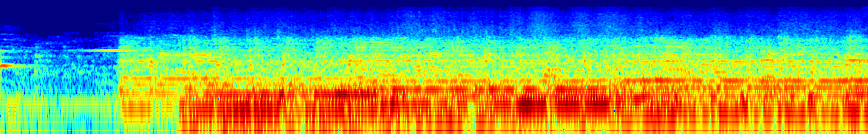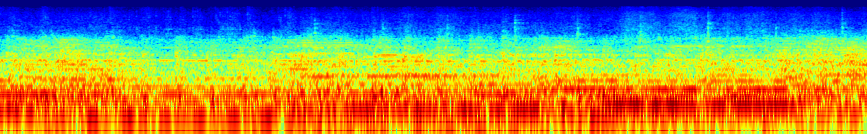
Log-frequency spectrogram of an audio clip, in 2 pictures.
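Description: A live rock band of electric guitars, bass and drums launching into a song with a sudden start about half a second in, then playing on at a steady level.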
